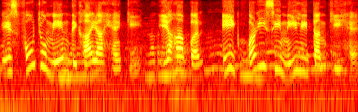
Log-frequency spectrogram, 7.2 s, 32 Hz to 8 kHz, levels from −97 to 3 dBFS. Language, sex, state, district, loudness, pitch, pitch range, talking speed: Hindi, male, Haryana, Charkhi Dadri, -16 LUFS, 235 Hz, 190-285 Hz, 115 wpm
